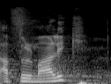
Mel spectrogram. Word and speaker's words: Abdulmalik: hey, wie spricht man deinen ganzen Namen aus? Also hast du einen Spitznamen? Magst du deinen ganzen Namen mal sagen, deinen Spitznamen? Also, mein ganzer Name ist Abdul Malik.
